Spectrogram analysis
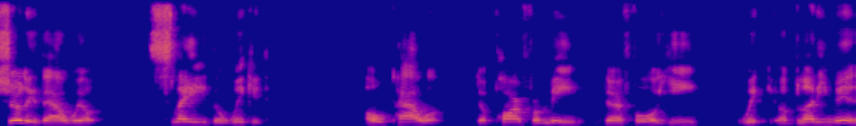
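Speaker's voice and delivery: slow, careful, deliberate word-by-word reading. Rereading a scripture passage aloud after stumbling, reading more slowly. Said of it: "Let me slow down".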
